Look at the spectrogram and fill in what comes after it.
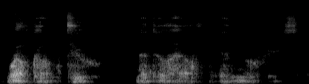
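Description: It is said in a dramatic trailer voice.

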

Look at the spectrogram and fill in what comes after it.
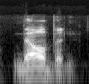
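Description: It is said with an Australian pronunciation.

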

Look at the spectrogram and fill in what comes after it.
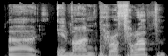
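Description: The name is said with a Russian pronunciation. "I think in his country it would be Ivan"

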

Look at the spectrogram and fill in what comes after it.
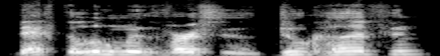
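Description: It is said in a country accent.

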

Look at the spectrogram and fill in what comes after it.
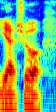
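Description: It sounds happy and willing.

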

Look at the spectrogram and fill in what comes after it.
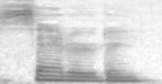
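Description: It has an American accent with a flapped T.

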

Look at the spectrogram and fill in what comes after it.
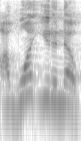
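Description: It is said in a warm, caring tone.

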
